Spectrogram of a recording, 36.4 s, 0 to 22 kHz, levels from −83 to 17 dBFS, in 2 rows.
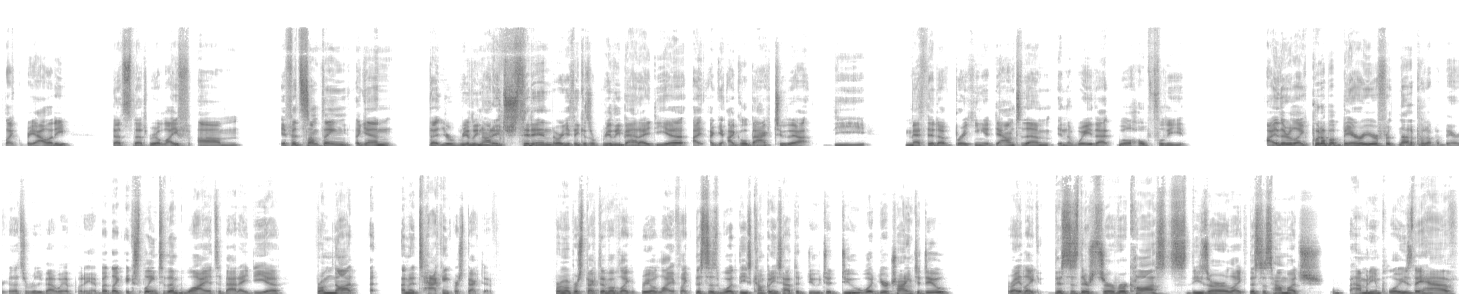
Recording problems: none

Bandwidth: 18 kHz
